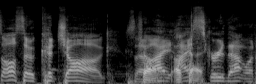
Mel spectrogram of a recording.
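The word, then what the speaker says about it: Cutchogue: It is pronounced also Kachog.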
